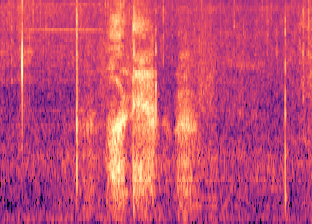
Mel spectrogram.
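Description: Gloved hands digging and crumbling loose potting soil, a soft rustle in a few short spells about a second in.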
